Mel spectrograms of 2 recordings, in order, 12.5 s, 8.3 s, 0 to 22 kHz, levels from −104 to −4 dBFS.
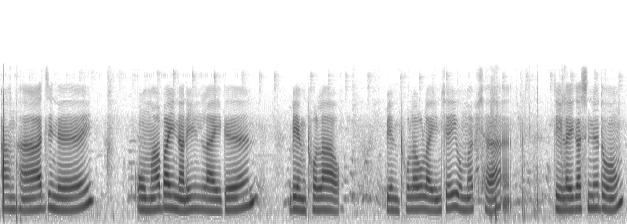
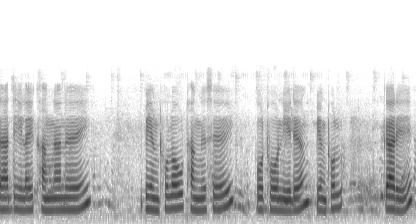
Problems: low volume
